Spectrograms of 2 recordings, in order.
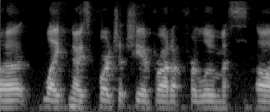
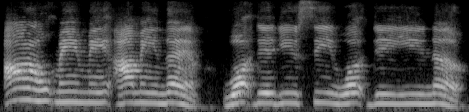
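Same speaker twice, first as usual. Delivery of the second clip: pitched-up, emphatic questioning; acted impatient interrogation, slow at the end; exasperated; 5 semitones higher, slower than usual. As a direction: demand answers, slowing down word by word. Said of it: "like, sighs and then, like, slaps him".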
